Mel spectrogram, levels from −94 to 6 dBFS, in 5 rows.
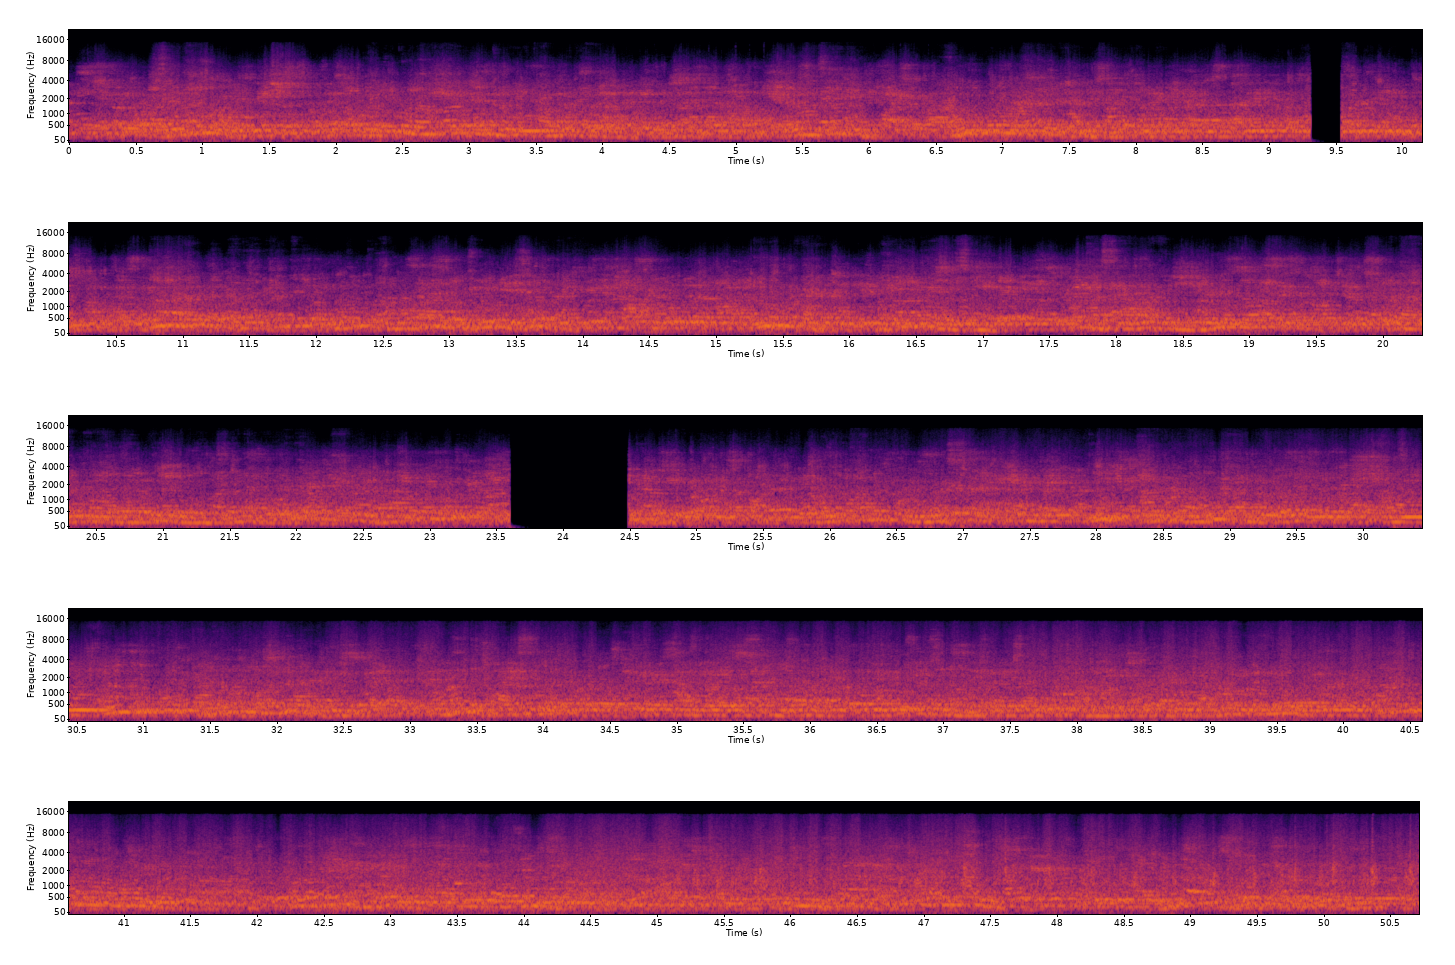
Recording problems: off-mic speech; far
room echo; slight; dies away in 0.3 s
distortion; slight; 10 dB below the speech
murmuring crowd; very loud; throughout; 4 dB above the speech
audio freezing; at 9.5 s and at 24 s for 1 s

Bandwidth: 14.5 kHz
